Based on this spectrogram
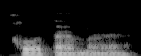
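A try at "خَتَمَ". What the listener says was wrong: Kho-nya masih kurang panjang.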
